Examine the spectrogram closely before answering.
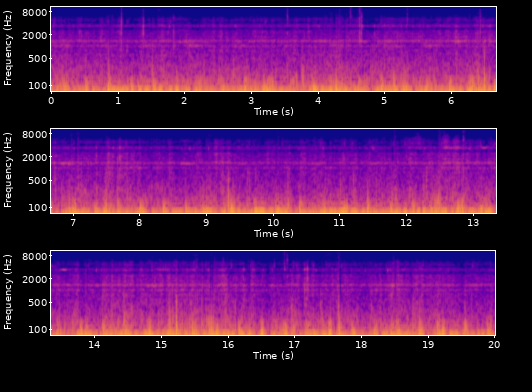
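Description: A bicycle frame rattles and clicks over bumps.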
